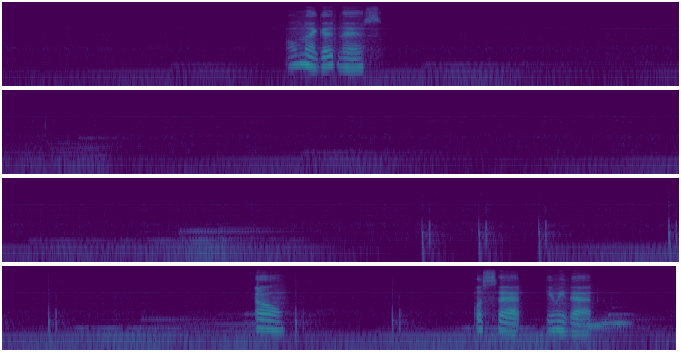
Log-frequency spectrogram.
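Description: A young woman talks quietly into a close microphone.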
